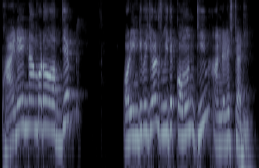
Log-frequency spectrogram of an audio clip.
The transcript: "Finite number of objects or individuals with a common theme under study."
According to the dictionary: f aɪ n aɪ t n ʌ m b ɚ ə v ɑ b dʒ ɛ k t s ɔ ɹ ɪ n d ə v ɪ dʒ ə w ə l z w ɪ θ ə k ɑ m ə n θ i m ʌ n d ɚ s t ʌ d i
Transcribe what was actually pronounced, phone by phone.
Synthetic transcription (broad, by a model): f aɪ n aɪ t n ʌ m b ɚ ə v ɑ b dʒ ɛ k t ɔ ɹ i n d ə b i dʒ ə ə l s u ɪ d ə k ɑ m ə n t i m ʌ n d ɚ s t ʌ d i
